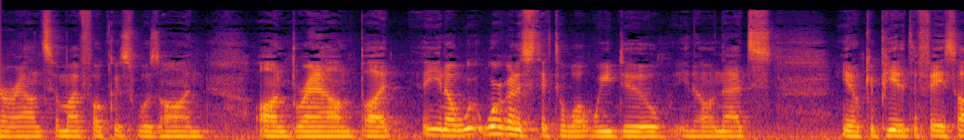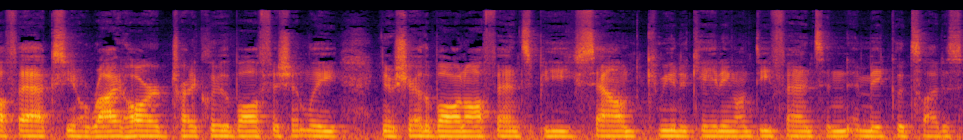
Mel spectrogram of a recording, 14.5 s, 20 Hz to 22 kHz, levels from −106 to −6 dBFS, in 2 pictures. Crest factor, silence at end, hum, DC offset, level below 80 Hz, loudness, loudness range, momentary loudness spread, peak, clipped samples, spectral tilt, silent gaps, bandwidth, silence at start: 16 dB; 0 s; none; under 0.1%; -48 dBFS; -25 LUFS; 2 LU; 7 LU; -8 dBFS; under 0.1%; -6 dB/octave; none; 16.5 kHz; 0 s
